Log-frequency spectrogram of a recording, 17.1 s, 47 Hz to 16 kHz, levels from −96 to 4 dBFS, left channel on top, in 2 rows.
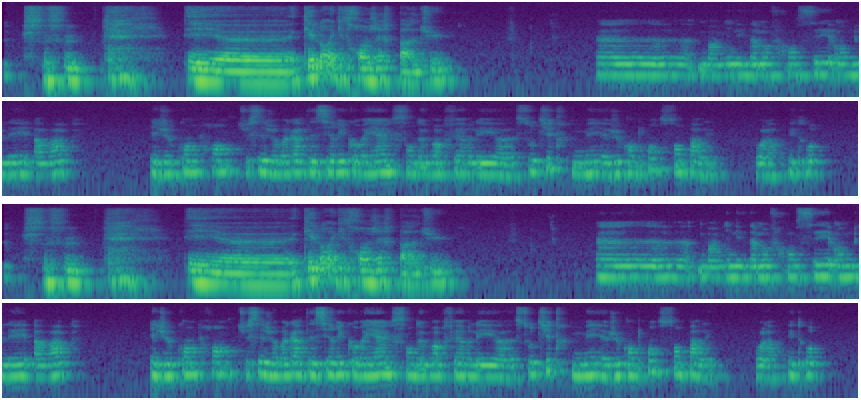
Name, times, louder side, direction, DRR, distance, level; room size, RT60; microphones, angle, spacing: voice 1, 0.2-1.5 1.8-4.5, left 2 dB, 85° left, 0.8 m, -25 dB
voice 2, 5.9-9.3 10.0-15.7 16.1-16.7, right 2 dB, 70° right, 0.7 m, -31 dB
3.6 x 2.3 x 2.8 m
head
